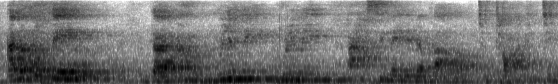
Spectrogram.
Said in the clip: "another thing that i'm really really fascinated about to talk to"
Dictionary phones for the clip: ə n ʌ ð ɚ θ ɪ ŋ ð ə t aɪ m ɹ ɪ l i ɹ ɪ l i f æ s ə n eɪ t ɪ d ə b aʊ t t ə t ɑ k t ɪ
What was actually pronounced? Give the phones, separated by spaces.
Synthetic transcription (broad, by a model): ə n ʌ ð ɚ θ ɪ ŋ ð ə t aɪ m ɹ ɪ l i ɹ ɪ l i f æ s ə n eɪ t ɪ d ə b aʊ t t ə t ɑ k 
